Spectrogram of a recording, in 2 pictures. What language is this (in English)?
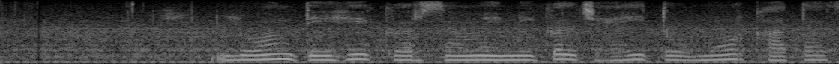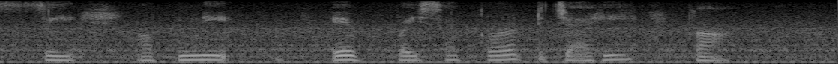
Chhattisgarhi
